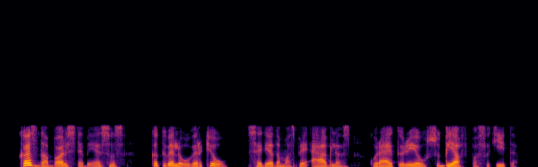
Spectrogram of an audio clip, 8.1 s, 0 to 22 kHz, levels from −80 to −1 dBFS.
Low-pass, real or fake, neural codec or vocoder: 5.4 kHz; fake; codec, 24 kHz, 0.9 kbps, WavTokenizer, medium speech release version 2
